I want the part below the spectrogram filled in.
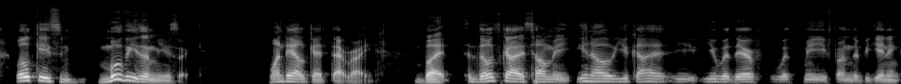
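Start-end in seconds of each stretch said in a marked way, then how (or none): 0.2-1.9 slow, loud, careful word-by-word enunciation. Speaker repeats a supporter's shop name to get it right, saying it slower. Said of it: "I gotta say it slower".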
